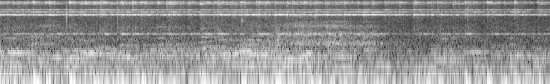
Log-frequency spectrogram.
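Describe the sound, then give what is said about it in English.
A steady, high-pitched electric ringing holds unbroken for about three seconds at an even volume, with a low rumble of murmuring underneath. “But the truth is we don't need a bell. We don't need this to remind us.”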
